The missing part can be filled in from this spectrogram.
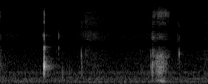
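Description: Two abrupt, sharp little catches about a second apart in a quiet room, typical of an infant's hiccups.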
